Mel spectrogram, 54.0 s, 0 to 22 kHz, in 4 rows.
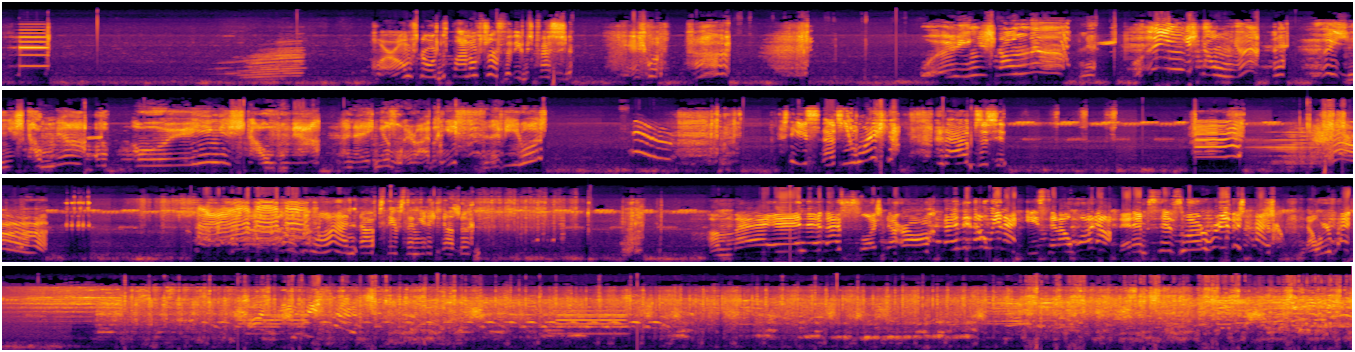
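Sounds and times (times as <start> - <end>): reversed music: 1.4 - 3.7
garbled reversed voices: 2.0 - 8.1, 9.2 - 19.0, 19.8 - 28.0, 28.6 - 54.0.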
